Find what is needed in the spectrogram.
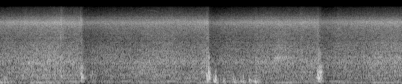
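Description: Steady rushing background noise with a few faint knocks about a second apart.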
